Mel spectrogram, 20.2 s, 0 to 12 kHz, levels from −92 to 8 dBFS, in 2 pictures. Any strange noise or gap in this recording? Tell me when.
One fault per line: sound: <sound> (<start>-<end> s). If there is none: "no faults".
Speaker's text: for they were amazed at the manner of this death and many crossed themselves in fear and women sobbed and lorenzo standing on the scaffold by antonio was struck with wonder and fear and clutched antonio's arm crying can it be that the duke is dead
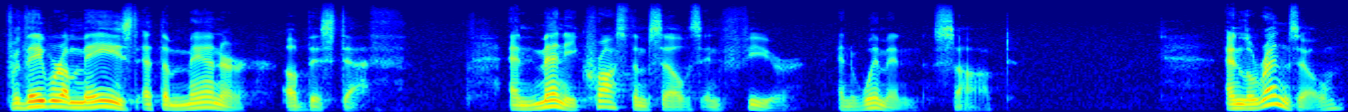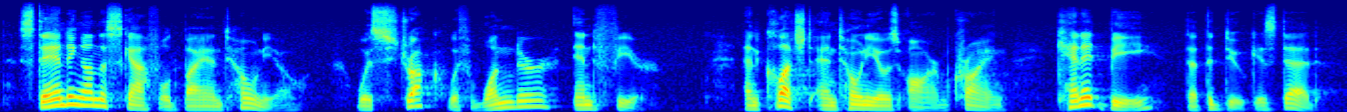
no faults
